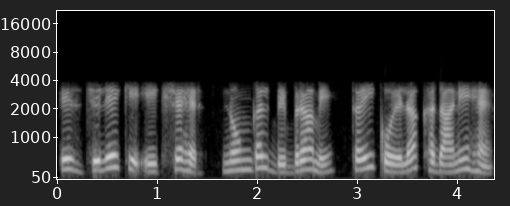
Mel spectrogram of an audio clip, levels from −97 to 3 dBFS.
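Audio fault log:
1.62 s, 2.92 s and 3.20 s: AMR comfort noise. In each 40 ms gap the phone treated the talker as silent and sent no speech frames, so the receiver substituted smooth synthetic noise for the real background in the narrowband 250 Hz–3.5 kHz signal.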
